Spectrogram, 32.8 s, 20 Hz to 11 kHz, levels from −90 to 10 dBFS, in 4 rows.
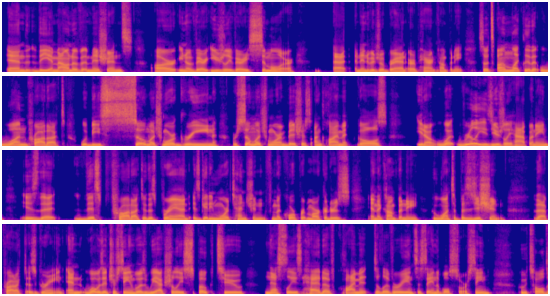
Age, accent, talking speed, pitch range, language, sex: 30-49, American, 170 wpm, 100-120 Hz, English, male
